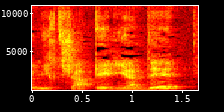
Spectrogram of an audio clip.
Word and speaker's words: Mircea Eliade: Oui, on dit bien Mircea Eliade, parce que beaucoup de gens prononcent Mircea Eliade, mais comme il s'agit d'un roumain, faisons un petit effort pour le prononcer à la roumaine.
